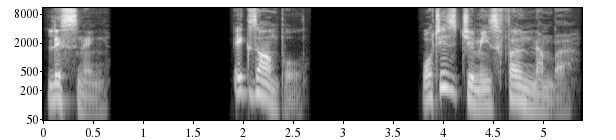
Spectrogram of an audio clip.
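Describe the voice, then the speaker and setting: A man reads listening-test questions in a husky, breathy voice. He keeps an unhurried pace, and his pitch rises and falls widely. His delivery is plain and measured. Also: wildly swooping pitch, no room sound, studio quality. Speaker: exam narrator. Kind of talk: scripted test narration.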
